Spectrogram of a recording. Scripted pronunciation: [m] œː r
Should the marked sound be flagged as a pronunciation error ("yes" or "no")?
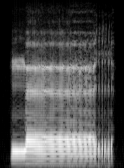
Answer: no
